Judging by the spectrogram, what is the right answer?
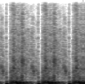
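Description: Three loud, booming gunshot effects fired from a podcast soundboard in quick succession, each a sharp thump with a rumbling tail, roughly evenly spaced.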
